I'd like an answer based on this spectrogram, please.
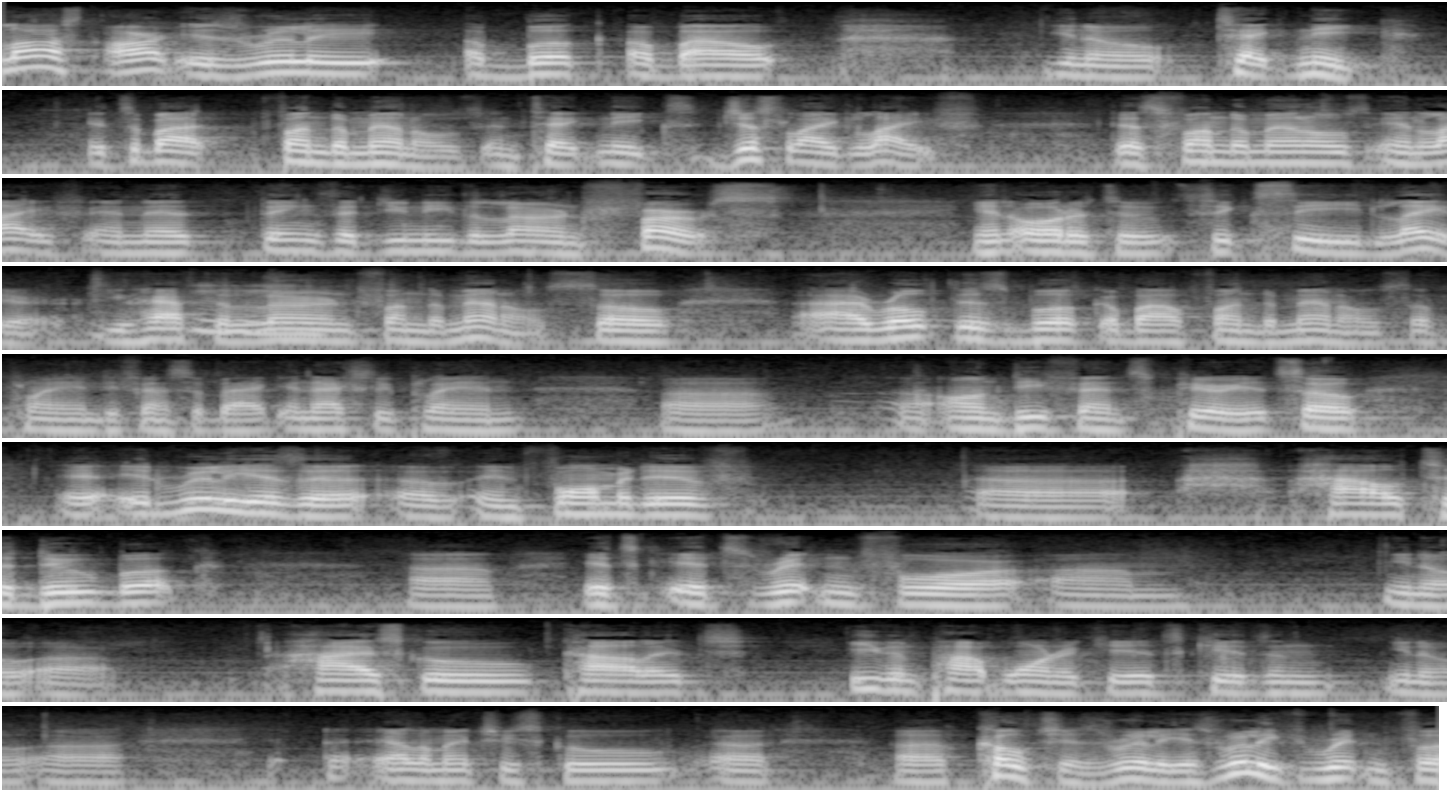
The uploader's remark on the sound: Live Show!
